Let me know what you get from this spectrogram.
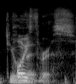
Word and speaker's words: Poythress: Poythress.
